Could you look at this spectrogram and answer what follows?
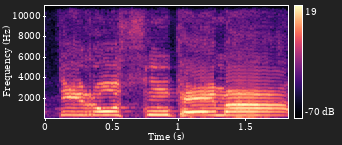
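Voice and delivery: high, loud, slow alarm cry; terrified old resident shouting; panicked old man shout. Acted. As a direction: yell as if the Russians are coming.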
